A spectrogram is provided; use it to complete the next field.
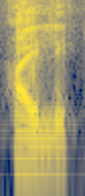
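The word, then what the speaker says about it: islet: তারপর হলো আইলিট এখানে এস হবে না আইলিট।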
